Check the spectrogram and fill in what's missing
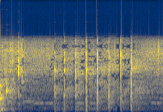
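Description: Egg mixture seasoned with pepper and salt is stirred in a bowl, giving a rapid series of about a dozen crisp, regular clinks and scrapes of utensil against the bowl, close and fairly quiet.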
